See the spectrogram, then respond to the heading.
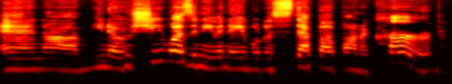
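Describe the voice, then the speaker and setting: She's a podcast host and parent, speaking casually about her child in an earnest, emotional way, full of restarts and fillers. Her mid-range voice is animated and a bit bright, with a moderate pace, and there's no echo.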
